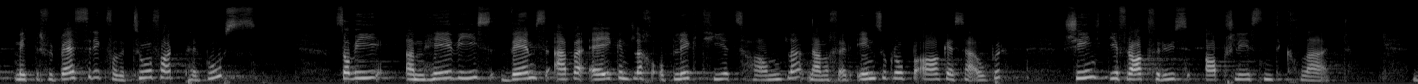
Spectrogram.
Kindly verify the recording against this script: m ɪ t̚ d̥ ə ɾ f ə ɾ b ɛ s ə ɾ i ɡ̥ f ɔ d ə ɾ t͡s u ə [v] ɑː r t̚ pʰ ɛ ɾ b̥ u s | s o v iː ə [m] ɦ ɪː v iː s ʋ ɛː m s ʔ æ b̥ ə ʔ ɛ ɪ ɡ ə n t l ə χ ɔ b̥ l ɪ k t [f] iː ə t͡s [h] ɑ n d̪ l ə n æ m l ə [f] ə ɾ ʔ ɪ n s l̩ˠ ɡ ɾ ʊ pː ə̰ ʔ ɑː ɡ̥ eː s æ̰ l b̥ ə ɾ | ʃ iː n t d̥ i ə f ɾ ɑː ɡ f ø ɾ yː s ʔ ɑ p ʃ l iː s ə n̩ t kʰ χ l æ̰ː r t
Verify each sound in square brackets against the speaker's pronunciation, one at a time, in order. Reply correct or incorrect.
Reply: incorrect, correct, incorrect, correct, incorrect

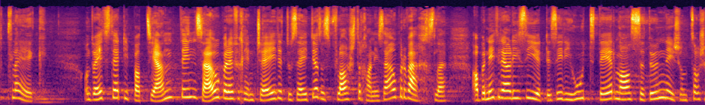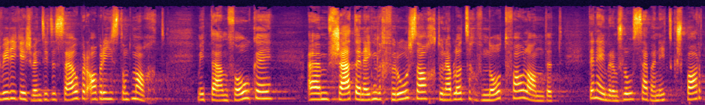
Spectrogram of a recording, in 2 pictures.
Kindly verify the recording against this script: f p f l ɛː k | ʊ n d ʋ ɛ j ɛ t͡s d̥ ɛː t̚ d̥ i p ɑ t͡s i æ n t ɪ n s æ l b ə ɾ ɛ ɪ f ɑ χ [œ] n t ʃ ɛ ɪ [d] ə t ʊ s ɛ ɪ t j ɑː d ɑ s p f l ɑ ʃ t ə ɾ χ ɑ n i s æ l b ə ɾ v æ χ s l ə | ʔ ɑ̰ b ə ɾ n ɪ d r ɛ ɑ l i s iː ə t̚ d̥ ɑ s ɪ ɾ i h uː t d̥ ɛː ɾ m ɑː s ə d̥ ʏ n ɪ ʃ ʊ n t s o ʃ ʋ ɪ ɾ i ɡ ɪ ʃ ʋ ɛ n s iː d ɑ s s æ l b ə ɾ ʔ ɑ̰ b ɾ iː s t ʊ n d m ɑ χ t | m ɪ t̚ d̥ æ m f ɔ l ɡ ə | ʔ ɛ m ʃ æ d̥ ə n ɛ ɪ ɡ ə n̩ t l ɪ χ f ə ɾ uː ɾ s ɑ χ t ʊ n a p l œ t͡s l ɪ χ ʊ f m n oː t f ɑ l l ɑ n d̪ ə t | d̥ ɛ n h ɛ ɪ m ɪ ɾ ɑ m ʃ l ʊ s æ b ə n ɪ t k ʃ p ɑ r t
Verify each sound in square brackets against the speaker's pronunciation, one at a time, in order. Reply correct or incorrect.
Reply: incorrect, correct

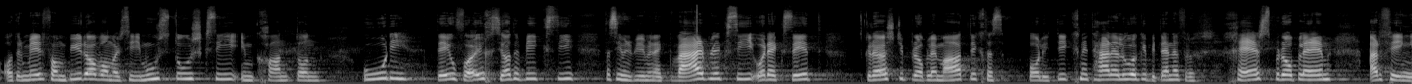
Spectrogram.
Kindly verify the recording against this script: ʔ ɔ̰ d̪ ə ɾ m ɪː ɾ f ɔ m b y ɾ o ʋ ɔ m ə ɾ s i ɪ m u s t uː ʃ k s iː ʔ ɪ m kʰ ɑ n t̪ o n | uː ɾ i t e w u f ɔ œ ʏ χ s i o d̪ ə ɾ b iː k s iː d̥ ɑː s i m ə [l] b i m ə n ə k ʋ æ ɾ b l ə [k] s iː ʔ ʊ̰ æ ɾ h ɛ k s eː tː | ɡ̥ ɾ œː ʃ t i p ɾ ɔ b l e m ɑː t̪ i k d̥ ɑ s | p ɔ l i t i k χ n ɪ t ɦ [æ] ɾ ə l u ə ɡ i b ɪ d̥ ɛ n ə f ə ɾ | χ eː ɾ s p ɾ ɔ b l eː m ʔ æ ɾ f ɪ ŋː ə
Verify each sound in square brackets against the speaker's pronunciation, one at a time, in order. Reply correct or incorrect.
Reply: incorrect, correct, correct

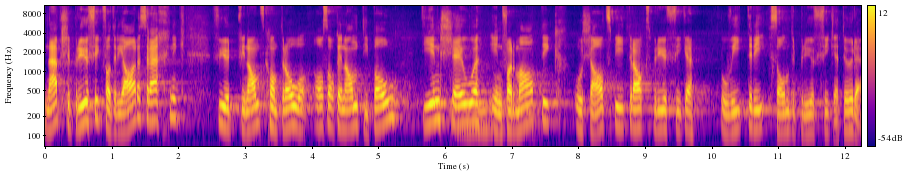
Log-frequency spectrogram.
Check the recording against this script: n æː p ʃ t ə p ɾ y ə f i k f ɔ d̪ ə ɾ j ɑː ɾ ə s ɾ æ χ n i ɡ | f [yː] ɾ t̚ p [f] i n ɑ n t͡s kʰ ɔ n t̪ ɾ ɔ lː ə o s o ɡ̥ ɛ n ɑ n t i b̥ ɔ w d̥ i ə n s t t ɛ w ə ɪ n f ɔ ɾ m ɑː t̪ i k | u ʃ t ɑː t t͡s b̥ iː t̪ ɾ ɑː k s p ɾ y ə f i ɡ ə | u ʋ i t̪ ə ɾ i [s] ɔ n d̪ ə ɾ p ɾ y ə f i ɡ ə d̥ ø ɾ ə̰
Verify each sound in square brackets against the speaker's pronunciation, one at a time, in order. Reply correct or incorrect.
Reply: correct, correct, correct

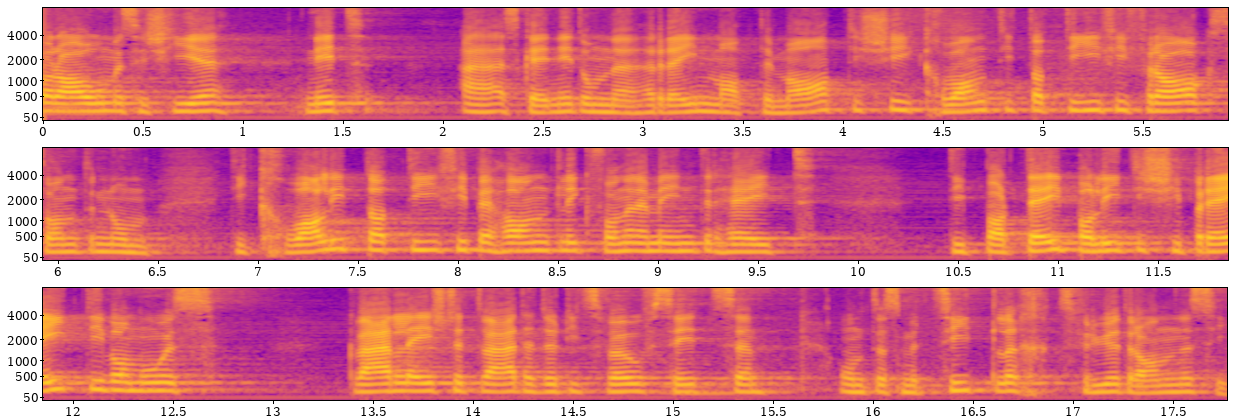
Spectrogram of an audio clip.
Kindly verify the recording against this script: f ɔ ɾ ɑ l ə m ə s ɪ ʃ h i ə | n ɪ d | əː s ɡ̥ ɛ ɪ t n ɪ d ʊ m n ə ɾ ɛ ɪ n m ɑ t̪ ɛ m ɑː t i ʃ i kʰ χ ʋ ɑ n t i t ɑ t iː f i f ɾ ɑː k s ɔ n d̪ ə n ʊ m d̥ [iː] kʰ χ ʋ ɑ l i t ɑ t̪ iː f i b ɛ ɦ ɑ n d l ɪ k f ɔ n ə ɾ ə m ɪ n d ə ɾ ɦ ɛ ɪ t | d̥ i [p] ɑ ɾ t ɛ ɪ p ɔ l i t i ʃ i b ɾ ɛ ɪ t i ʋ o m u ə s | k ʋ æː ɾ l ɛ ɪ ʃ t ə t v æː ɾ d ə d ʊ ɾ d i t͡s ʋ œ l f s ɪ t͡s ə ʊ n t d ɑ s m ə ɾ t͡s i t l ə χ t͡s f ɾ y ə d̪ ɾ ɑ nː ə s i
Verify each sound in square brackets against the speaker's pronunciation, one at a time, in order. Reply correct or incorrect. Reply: incorrect, correct

